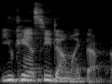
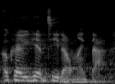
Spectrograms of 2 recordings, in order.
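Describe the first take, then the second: First: Said in the usual way. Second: Muttered repeat. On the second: Retold or imitated.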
